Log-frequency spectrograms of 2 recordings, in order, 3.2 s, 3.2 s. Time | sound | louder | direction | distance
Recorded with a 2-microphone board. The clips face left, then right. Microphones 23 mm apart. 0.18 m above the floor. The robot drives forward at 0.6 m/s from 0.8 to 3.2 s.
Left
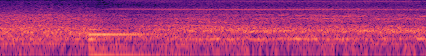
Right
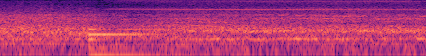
0.7 | a bell | right 1 dB | 10° right (ahead or behind) | 2.5 m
